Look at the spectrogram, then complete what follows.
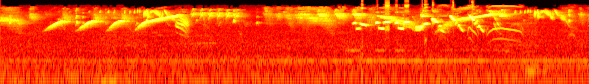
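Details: Tui tui style song of a Brazilian double-collared seedeater, meant to prompt caged birds to sing: three or four rising high slurs, then bright chattering trills and a few lower curved whistles; constant low hum behind.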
